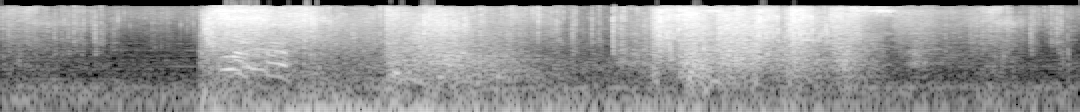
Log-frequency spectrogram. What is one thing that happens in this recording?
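Electricity crackles in bursts.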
